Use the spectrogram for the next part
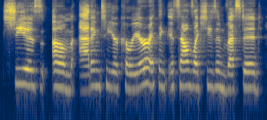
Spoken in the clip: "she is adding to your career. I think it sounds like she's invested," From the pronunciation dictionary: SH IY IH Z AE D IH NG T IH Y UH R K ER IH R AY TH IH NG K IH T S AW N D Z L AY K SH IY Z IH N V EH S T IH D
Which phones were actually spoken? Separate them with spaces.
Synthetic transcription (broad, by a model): SH IY IH Z AE D IH NG T IH Y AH R K ER IH R AY TH IH NG K IH T S AW N D Z L AY K SH IY Z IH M V EH S T IH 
